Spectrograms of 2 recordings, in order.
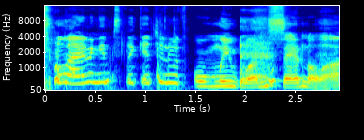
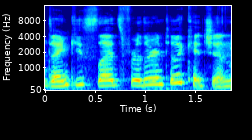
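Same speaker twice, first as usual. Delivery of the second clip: usual speaking voice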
